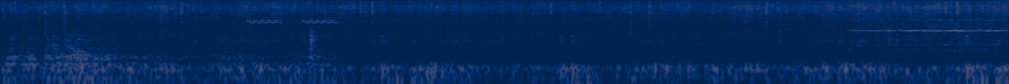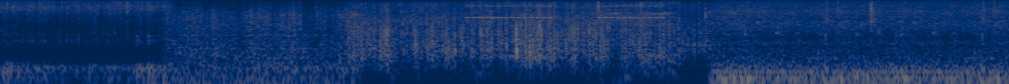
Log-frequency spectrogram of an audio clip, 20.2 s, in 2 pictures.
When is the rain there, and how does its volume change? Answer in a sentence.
The rain can be heard from 0.0 to 20.1 s, getting louder.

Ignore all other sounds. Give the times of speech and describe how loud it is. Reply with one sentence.
You can't hear the speech here.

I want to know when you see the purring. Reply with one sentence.
You can hear the purring from 0.0 to 3.5 s.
